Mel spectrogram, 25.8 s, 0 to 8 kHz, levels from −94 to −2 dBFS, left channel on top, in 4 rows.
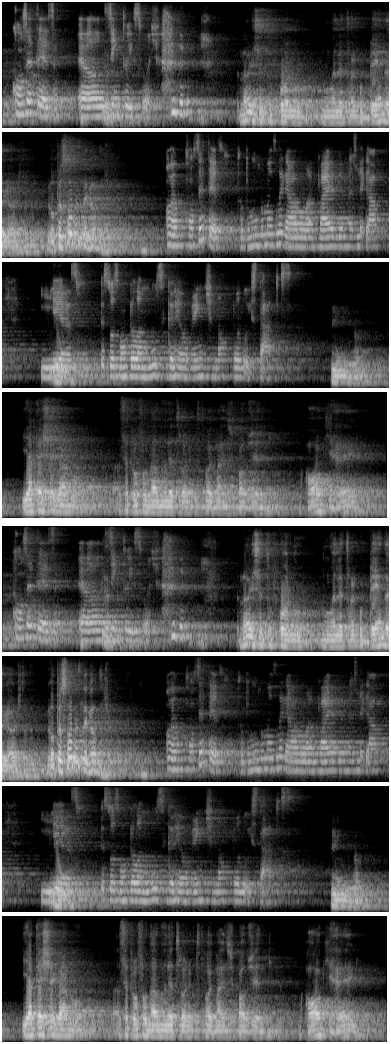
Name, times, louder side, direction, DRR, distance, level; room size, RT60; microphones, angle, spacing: voice 1, 0.2-1.0 1.3-3.5 9.2-12.8 13.6-14.2 14.6-17.4, left 3 dB, 45° left, 10 dB, 0.6 m, -31 dB
voice 2, 1.7-2.0 3.9-8.3 8.7-8.9 13.7-14.1 18.4-18.9 19.7-20.9 21.2-24.0 24.4-25.4, right 2 dB, 85° right, 6 dB, 1.0 m, -27 dB
22.0 x 13.0 x 3.3 m, 2.5 s
head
